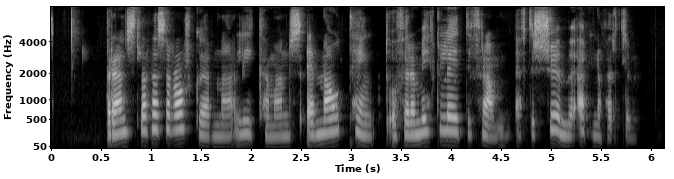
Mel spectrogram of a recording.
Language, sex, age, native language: Icelandic, female, 30-39, Icelandic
